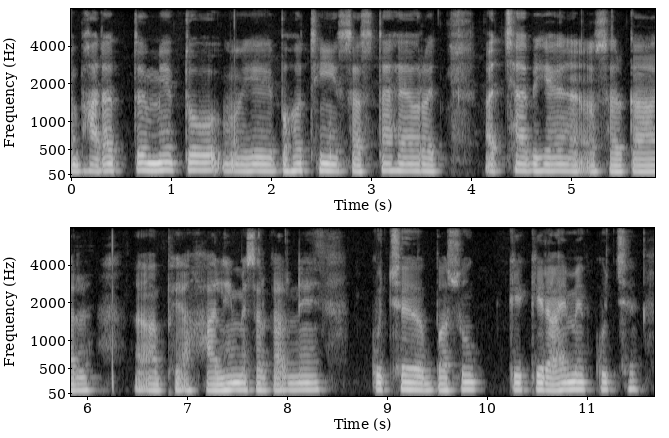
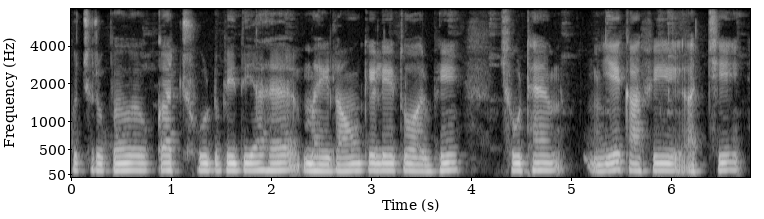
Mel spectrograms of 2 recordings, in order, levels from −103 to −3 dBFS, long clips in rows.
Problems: none marked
